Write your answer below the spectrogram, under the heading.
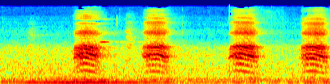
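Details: Crow or raven visiting a garden, calling to draw attention: four harsh, hoarse caws about every three-quarters of a second, each rough and slightly falling, with quiet room hum in the background.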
